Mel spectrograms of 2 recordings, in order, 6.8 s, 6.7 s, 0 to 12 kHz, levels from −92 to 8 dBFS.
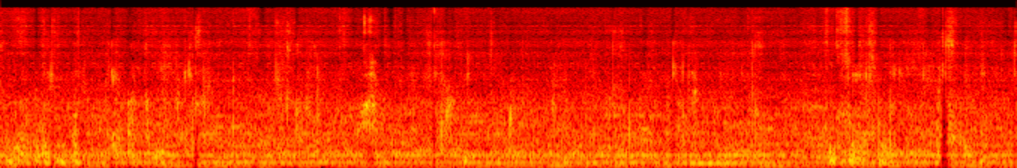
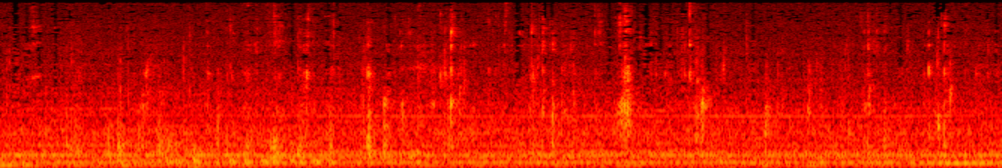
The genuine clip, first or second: second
